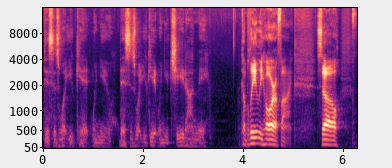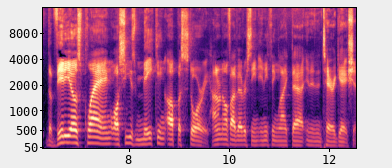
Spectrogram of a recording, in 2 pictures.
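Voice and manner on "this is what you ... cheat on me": put-on gruff voice, much lower, quieter, slower. Quoting a woman speaking on a video she made; almost a Batman voice. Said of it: "She has like almost a Batman voice".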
